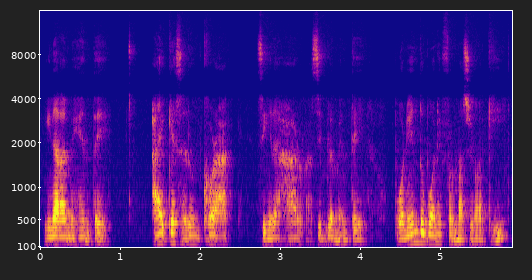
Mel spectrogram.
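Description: A man in his thirties talking straight into a close camera in a small room at night, promoting his book with lively, repetitive motivational lists. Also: mid-range voice, moderate pace, gravelly. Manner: energetic, gesturing a lot, repetitive lists. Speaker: author and motivational speaker. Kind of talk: late-night motivational vlog. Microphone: camera held close.

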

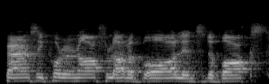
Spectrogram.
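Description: A man's voice: on the high side, completely flat delivery, moderate pace, sharp tone. A man, a reporter, asking long winding questions at a press conference over a video call. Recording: echoey, dull lo-fi line.

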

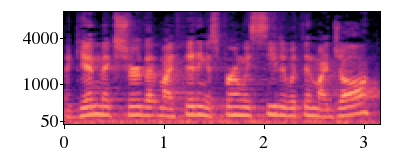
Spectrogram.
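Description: A man's voice: fairly high pitch, steady tone, brisk. A man in his thirties giving a step-by-step, instructional product demonstration. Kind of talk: live tool demonstration. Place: trade show booth in a large indoor hall. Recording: echoey hall, loud clicks and background noise.

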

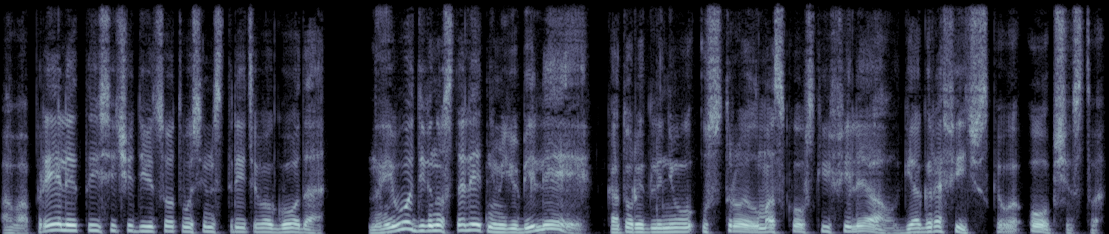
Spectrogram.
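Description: A man reading a non-fiction audiobook in a husky, gravelly voice, with measured, expressive storytelling delivery. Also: mid-range voice, no room sound, studio quality. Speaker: audiobook narrator.

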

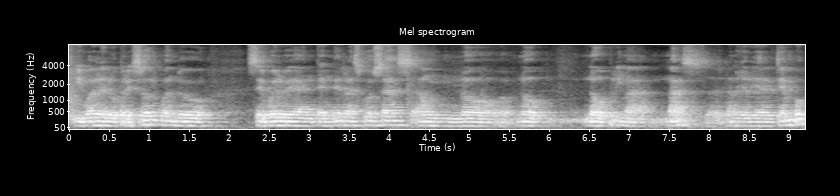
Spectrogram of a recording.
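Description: A man's voice: sits low, warm tone. A man in his thirties speaking Spanish as a second language, searching for words with many fillers at an open forum, holding a handheld mic. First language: not Spanish. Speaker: audience member. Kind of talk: hesitant open-forum remarks. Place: dark theatre auditorium, seated in audience. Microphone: handheld microphone. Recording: echoey hall, voice from far off.

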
